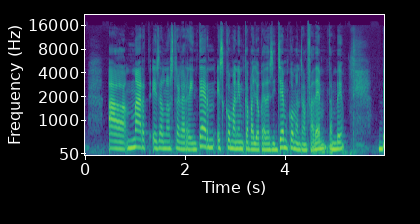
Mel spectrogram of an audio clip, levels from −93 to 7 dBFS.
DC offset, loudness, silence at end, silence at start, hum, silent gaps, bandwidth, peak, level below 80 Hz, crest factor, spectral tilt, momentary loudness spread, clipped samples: under 0.1%; -16 LUFS; 0 s; 0.15 s; none; none; 16.5 kHz; 0 dBFS; -48 dBFS; 16 dB; -5.5 dB/octave; 8 LU; under 0.1%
